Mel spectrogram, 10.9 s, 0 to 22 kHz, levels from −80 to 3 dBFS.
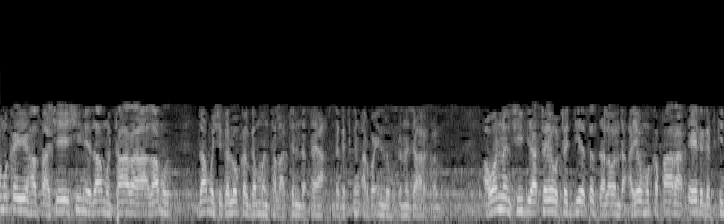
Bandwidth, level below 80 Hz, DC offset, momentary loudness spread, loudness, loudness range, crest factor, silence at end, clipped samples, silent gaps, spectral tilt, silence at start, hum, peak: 4 kHz; -46 dBFS; under 0.1%; 9 LU; -20 LUFS; 4 LU; 16 dB; 0 s; under 0.1%; none; -11 dB/octave; 0 s; none; -4 dBFS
